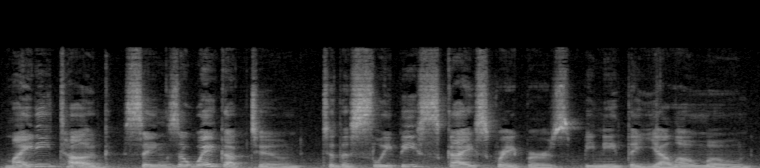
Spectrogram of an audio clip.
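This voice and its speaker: A woman reading a children's picture book aloud in an expressive, deliberate storytelling manner, drawing out the sound words. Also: low voice. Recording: noticeable background noise, home recording.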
